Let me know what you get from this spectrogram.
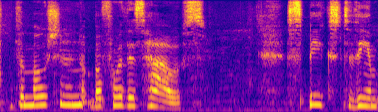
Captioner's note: speaking French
